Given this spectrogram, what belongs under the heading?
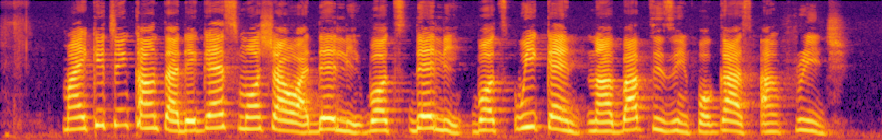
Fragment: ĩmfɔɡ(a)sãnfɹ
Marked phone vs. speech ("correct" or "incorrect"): correct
